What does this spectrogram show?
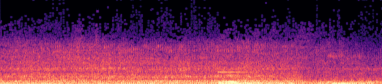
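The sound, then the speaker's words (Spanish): A convertible car's engine hums steadily with a low, droning pitch over constant road and wind noise, swelling slightly midway as the vehicle drives off along a deserted road without any voices. “El vehículo descapotable se marcha circula por una carretera desierta.”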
